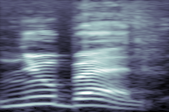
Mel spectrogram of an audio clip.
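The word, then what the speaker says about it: New Bern: You said the same thing like new burn. It's like like you're saying earn like you r but it's new burn. Yeah. Or like you're burning something.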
